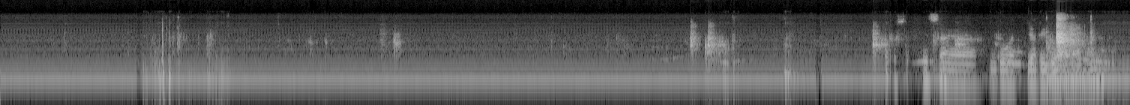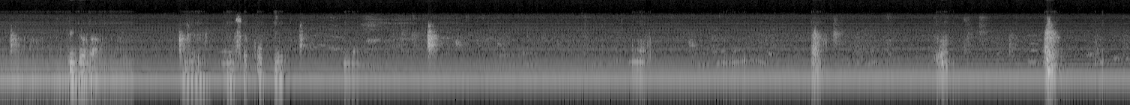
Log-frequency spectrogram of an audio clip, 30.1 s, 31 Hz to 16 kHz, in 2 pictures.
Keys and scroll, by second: 18.9 ctrl+c, 21.4 ctrl+v.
